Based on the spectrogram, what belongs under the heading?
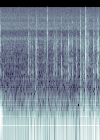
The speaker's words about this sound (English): Dude, I think typing is like such a satisfying sound. I agree. I think it sounds like rain. I think it's like really, I think it's like mechanical rain. Like especially like an old typewriter, an old thing like this.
